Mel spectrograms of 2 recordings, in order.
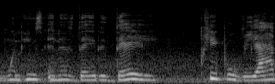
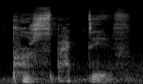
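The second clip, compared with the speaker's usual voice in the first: whisper; 6 semitones lower, 8 dB quieter, much slower than usual. Shown as a demonstration. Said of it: "whispered word".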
